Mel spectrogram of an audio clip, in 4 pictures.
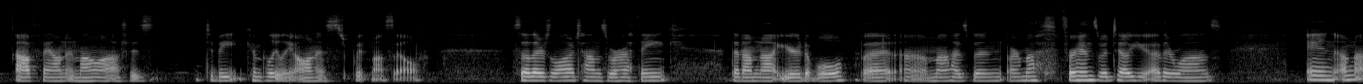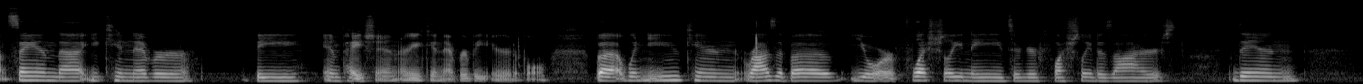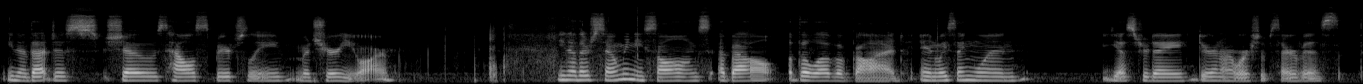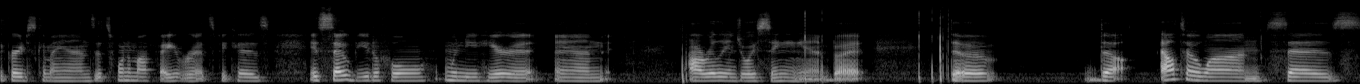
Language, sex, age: English, female, 20-39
